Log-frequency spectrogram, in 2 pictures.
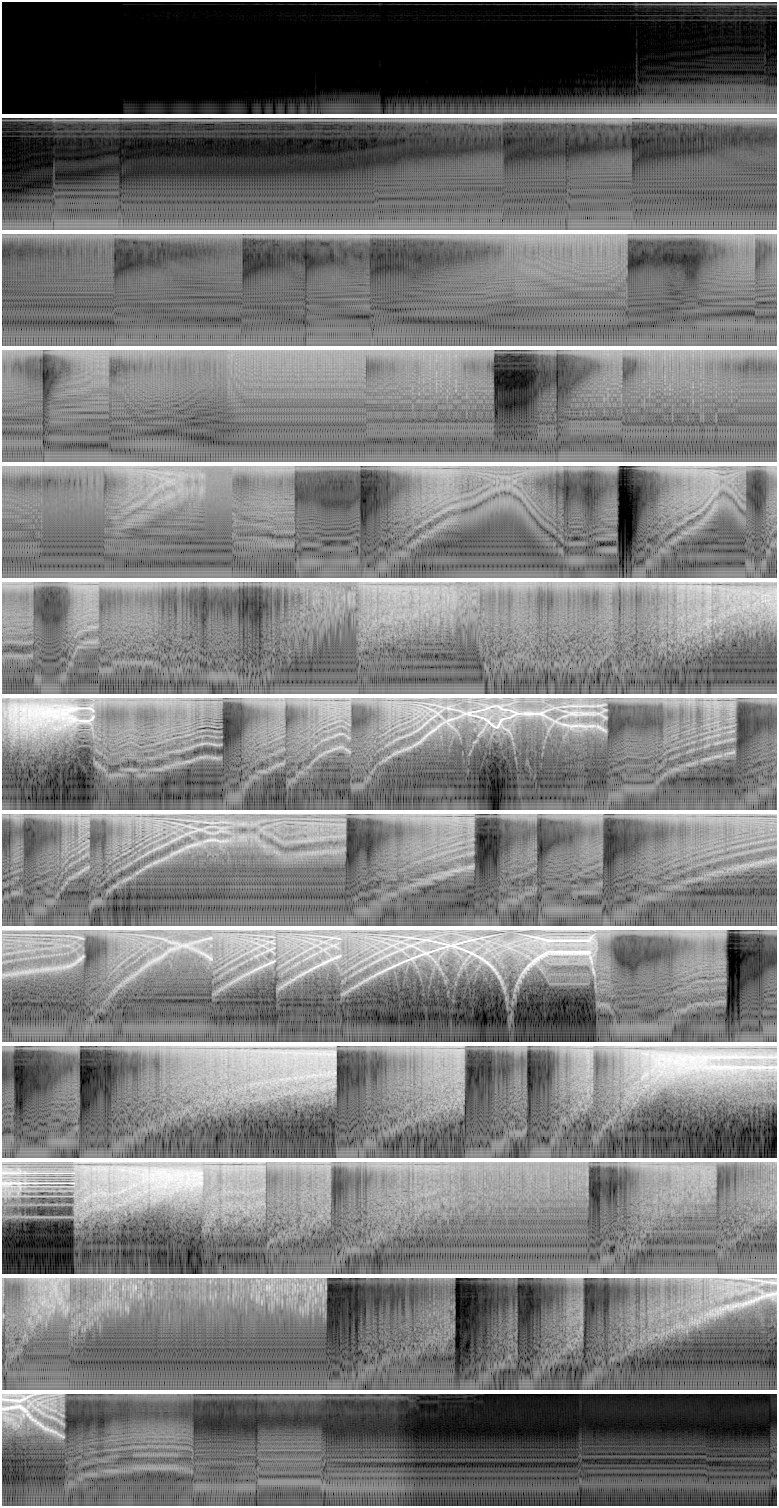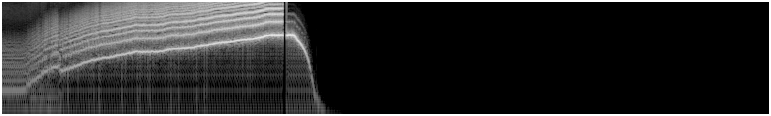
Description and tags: aphex twin inspired bass sample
